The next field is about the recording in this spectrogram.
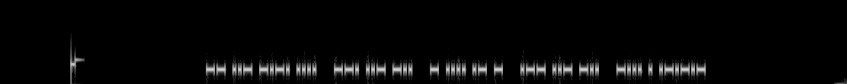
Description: Morse code, heard as a keyed tone, about 42 wpm, 700 Hz. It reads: MUCH GUD THAT WUD BE.
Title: Sentences from Top 200 Words and Abbreviations 45wpm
